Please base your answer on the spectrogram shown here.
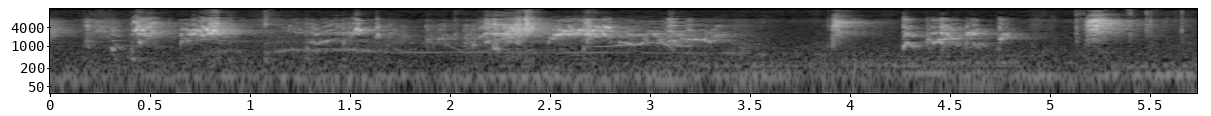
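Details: Feeding budgerigars produce rasping squawks and chirps in irregular bursts, loud clusters separated by quieter gaps, a soft hum underneath.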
